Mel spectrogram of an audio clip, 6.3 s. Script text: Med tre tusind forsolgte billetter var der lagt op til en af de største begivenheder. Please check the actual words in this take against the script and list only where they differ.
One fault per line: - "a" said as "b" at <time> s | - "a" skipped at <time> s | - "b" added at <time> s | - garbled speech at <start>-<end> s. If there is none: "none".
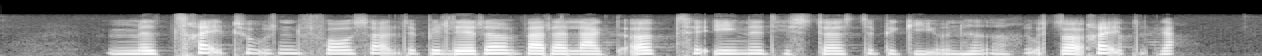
- garbled speech at 5.1-5.9 s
